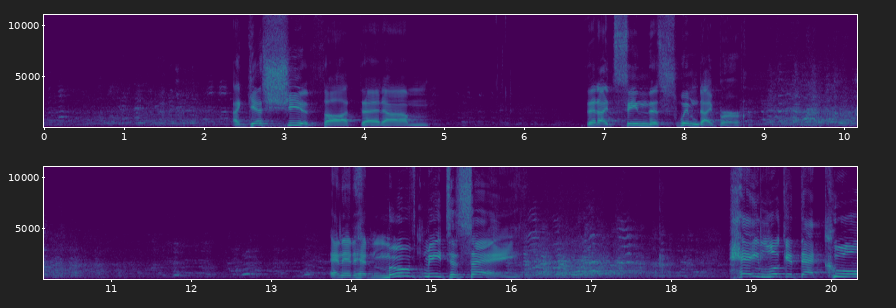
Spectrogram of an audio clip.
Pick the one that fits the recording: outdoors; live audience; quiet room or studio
live audience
